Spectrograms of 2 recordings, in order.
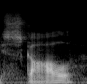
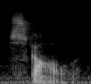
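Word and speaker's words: skål: so that's coming soon skull k o l i hope i'm pronouncing it right it could be skal i've seen it spelled s-k-a-a-l maybe some of you swedes can help me with my pronunciation it's a danish norwegian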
